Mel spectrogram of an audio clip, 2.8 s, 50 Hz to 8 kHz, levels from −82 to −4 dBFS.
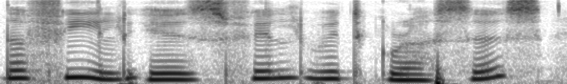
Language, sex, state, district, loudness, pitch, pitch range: English, female, Assam, Kamrup Metropolitan, -16 LUFS, 250 Hz, 220-270 Hz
